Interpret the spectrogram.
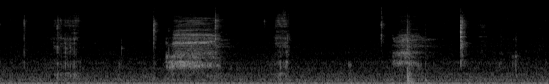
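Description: A man chewing a mouthful of stewed cow's foot. There is a short breathy hiss about two seconds in, scattered faint clicks, and a sharp knock near the end.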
